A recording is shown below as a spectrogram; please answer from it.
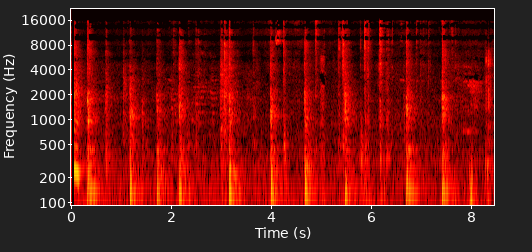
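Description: Footsteps on a hard tiled floor: a short thud about every two-thirds of a second at a walking pace.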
